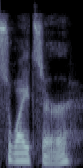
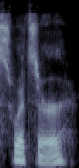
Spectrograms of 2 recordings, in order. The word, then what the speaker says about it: Schweitzer: So my last name is Schweitzer. Mm-hmm. Everybody mispronounces it as Switzer. Oh. And I say it's like Dr. Albert Schweitzer.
